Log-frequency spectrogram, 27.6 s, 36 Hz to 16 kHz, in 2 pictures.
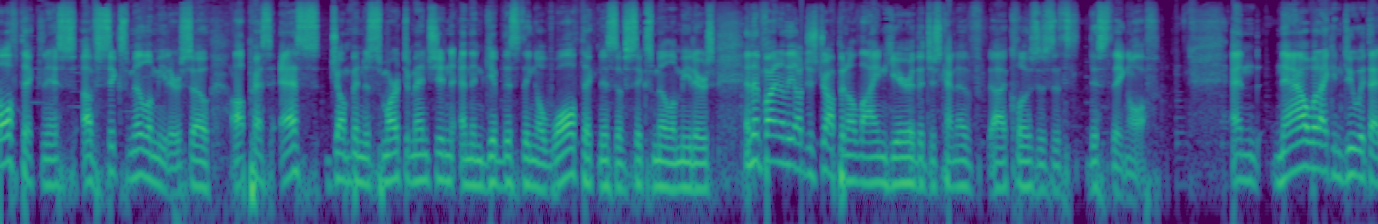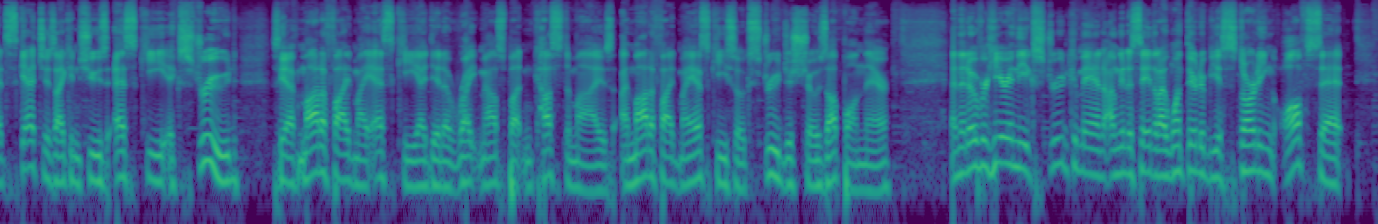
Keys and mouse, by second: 2.0 click, 3.2 click, 4.1 click, 4.6 click, 5.3 KP_6, 5.5 KP_Enter, 6.7 s, 7.4 click, 9.2 click, 10.5 click, 11.1 Escape, 14.8 s, 15.4 click, 17.7 s, 18.3 right click, 23.9 alt+1, 24.9 click, 25.9 ctrl+shift+click.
